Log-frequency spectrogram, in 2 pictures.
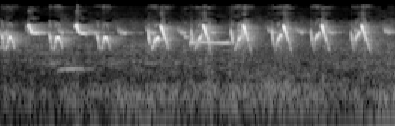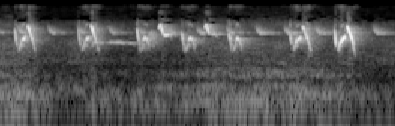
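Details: Bar-winged prinia delivering a jumbled stream of high, sharp chirps and buzzy notes, closely packed and uneven in rhythm, with a short lower whistle near the middle.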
